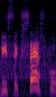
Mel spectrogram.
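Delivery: ordinary delivery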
